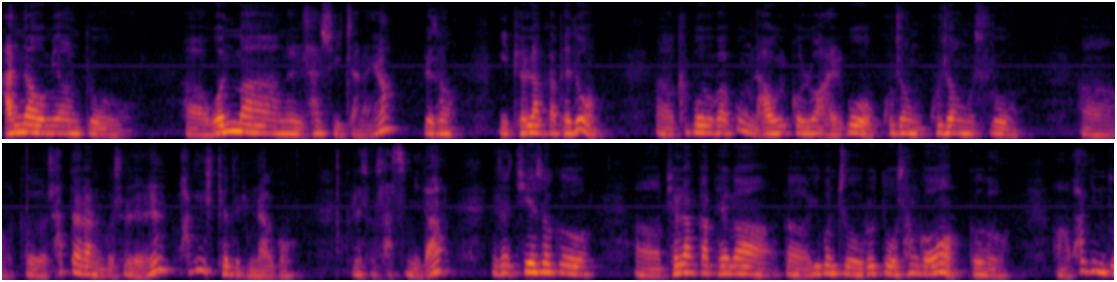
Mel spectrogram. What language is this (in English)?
Korean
